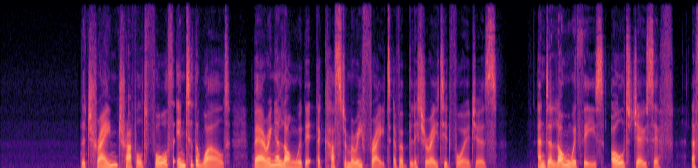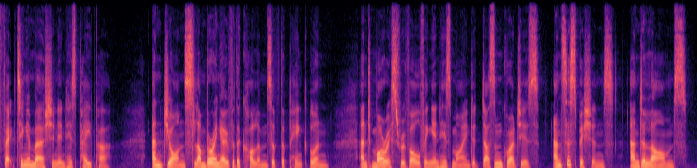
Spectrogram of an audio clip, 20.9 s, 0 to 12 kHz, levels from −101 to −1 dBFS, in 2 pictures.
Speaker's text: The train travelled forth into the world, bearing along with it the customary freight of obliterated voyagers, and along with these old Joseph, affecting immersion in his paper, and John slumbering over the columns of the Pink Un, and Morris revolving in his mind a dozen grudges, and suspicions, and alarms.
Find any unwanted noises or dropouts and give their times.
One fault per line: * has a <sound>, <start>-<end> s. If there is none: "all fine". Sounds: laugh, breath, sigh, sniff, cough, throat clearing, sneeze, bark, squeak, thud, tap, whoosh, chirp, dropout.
all fine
